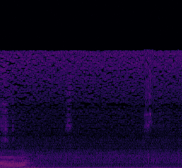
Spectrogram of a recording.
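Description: The last sung note with guitar accompaniment fades out within the first half second. It leaves a steady low hum in an otherwise quiet church.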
